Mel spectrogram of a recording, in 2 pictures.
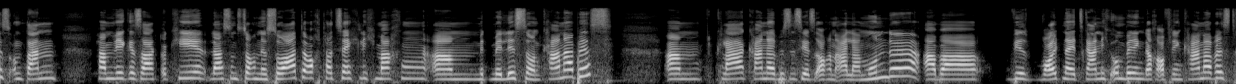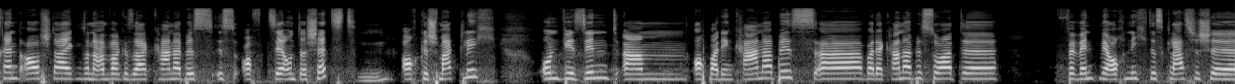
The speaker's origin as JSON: {"language": "German", "town": "Munich", "region": "Bavaria", "country": "Germany", "lives_now": "Austria", "said": "Ich komme ursprünglich aus München. Mhm. Also ich bin tatsächlich auch eine Deutsche, aber lebe schon seit über zehn Jahren nicht mehr in Deutschland."}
